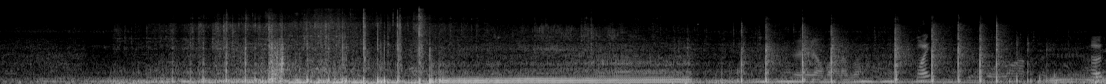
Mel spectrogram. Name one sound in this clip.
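A rally car engine roars up loudly, revving hard as the car speeds past.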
